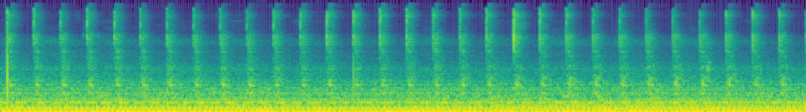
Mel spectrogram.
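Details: Laser tattoo removal in a live session: rapid, steady clicking pulses over a loud low hum as the laser device fires on the skin.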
